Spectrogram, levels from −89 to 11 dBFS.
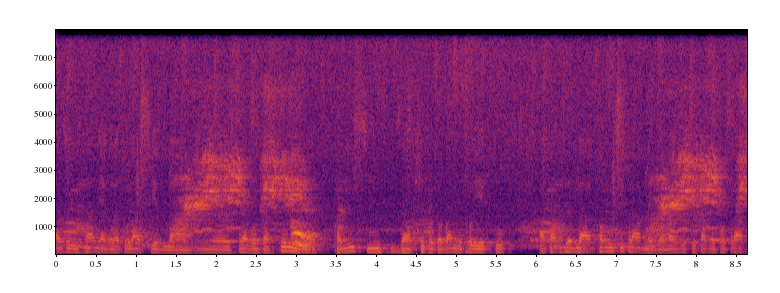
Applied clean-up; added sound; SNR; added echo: none; Bathtub (filling or washing) / Cat; -1 dB; reverberation time 0.9 s.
